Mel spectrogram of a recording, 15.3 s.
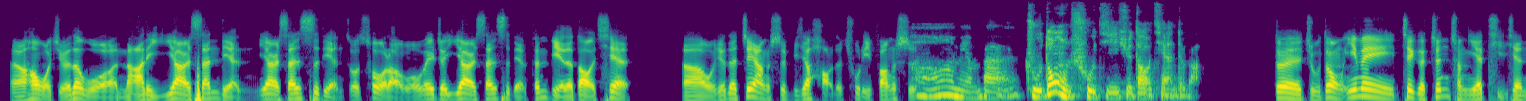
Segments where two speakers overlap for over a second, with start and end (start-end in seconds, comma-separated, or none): none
